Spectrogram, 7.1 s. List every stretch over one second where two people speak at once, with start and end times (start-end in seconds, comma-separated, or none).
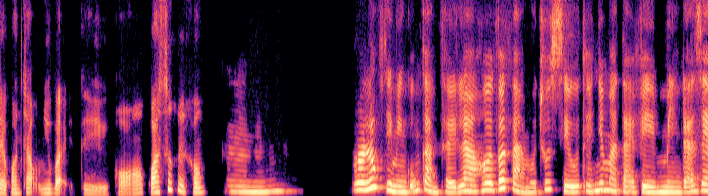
none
